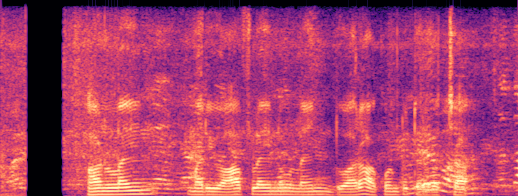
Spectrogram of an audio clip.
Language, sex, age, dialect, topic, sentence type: Telugu, male, 46-50, Southern, banking, question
